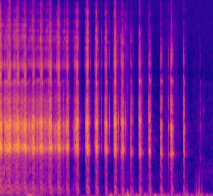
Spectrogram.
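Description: A man laughing hard, mostly out of breath: a fast run of airy laugh pulses that thin out and fade toward the end.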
